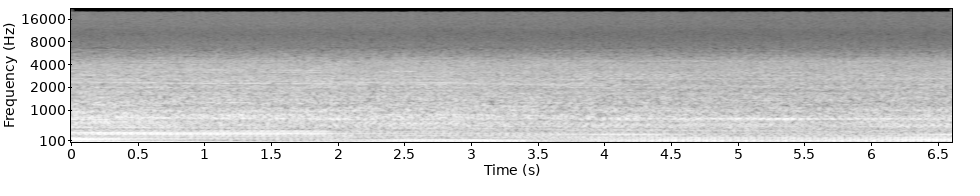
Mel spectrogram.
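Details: Range Rover (Lincoln Green) first start, freshly serviced ignition, fed from a jerry can not the tank, no alternator output: fast choke idle, slightly uneven with a hollow hunting note; dies off choke, owner judges it running lean.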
